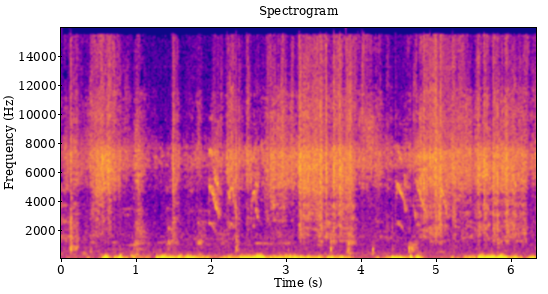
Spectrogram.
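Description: Dry red sand lumps squeezed and broken by hand, giving irregular bursts of muffled, low crunching and crumbling. Faint short chirps, likely birds, sound a couple of times in the background.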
